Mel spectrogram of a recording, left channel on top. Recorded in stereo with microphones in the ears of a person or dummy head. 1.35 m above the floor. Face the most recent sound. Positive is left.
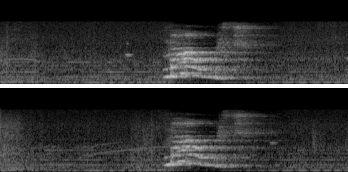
turn(degrees=35)  # may be behind; listen again after turning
